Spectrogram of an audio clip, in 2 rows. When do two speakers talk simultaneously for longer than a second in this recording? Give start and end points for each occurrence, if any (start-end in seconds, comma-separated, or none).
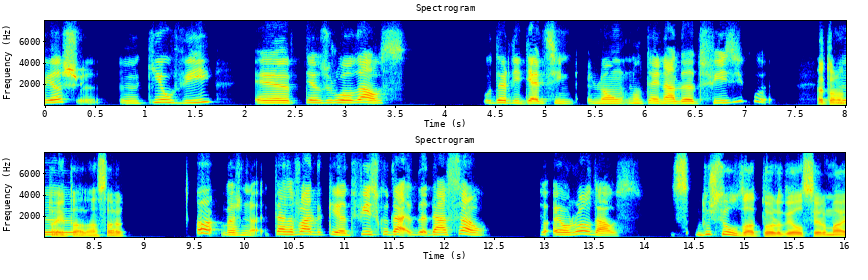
none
